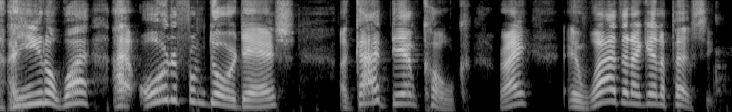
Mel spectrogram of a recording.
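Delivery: very high, shrill, screaming angry rant. Showing how a solo show would sound: mock angry ranting. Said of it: "me just screaming at, about shit that just pissed me off".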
